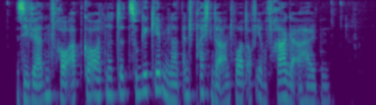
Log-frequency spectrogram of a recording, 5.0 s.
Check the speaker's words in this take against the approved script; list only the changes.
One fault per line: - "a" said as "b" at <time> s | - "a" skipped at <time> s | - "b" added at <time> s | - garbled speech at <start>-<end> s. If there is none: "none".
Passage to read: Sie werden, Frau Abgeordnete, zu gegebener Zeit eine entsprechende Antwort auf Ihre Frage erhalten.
- "Zeit eine" skipped at 2.4 s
